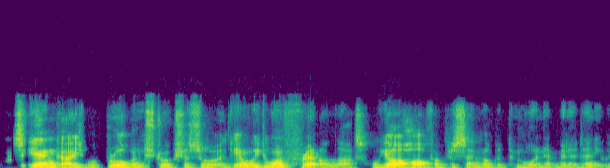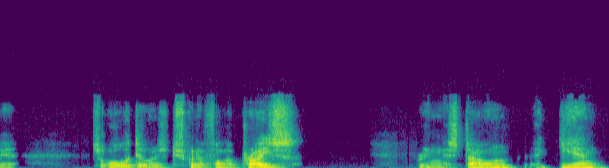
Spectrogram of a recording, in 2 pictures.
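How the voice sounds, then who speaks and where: A man giving casual live commentary as an instructor, gravelly and husky, sometimes muttering to himself as he explains. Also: medium pitch, fairly even intonation, moderate pace, darkish tone. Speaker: trading instructor and video host. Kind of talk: casual live screen-share commentary on chart trading.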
